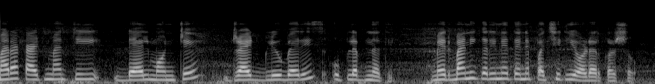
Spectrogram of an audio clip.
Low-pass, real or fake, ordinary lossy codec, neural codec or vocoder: none; real; none; none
